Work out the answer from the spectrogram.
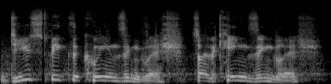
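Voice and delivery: high, hammed-up Southeast London voice; fake English accent. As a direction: put on a cheeky London accent. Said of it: "full on faking an English accent".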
